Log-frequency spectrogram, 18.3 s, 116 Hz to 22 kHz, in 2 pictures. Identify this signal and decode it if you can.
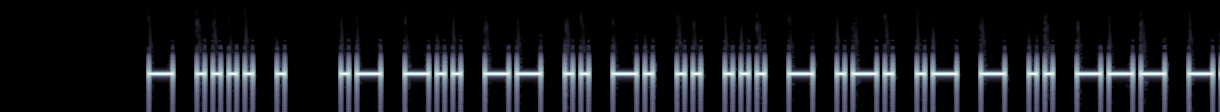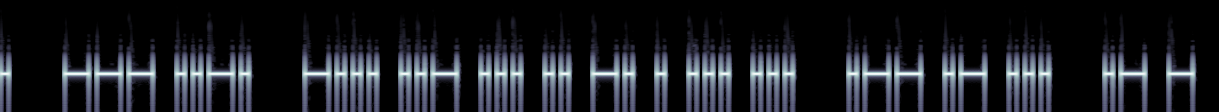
Morse code, heard as a keyed tone, about 19 wpm, 700 Hz. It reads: THE ADMINISTRATION OF BUSINESS WAS AT
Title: Sentences from Top 1300 Words 20wpm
